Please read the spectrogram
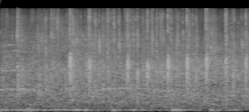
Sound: applause

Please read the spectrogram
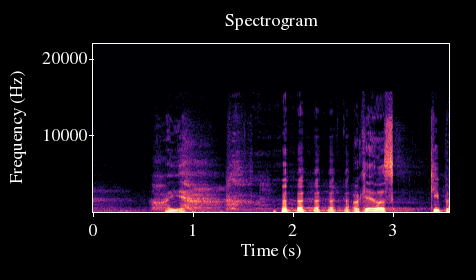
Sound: sighs

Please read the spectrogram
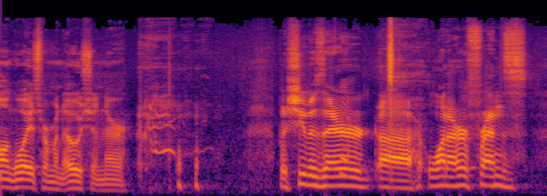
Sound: laughs

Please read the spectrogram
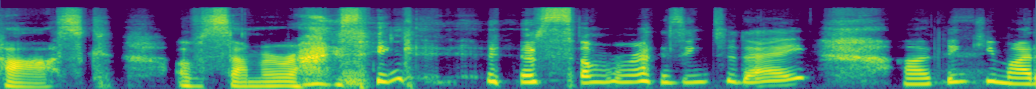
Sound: laughing

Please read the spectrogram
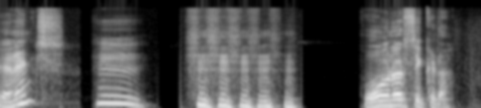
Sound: laughs

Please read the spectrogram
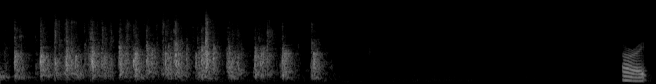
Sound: applause

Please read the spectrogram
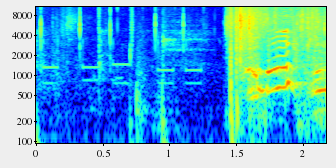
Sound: beeping

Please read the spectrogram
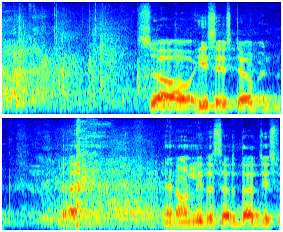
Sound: laughter; laughter

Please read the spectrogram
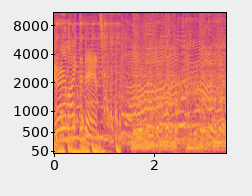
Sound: laughing

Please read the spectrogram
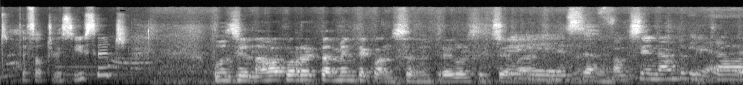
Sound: speaking foreign language

